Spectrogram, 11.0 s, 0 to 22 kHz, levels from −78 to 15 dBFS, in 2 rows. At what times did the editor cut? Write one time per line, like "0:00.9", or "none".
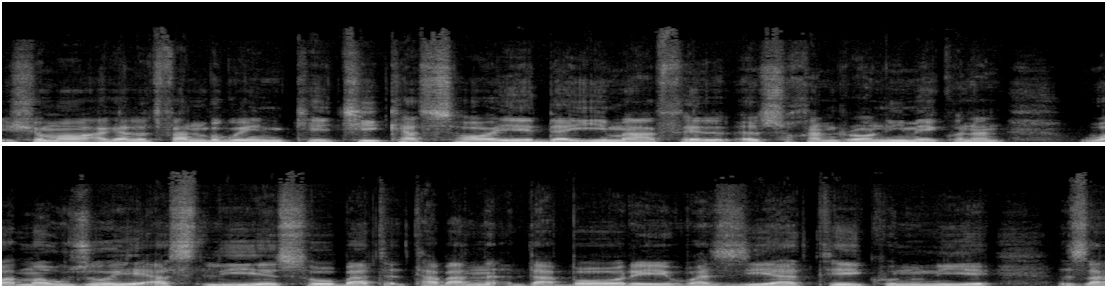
none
